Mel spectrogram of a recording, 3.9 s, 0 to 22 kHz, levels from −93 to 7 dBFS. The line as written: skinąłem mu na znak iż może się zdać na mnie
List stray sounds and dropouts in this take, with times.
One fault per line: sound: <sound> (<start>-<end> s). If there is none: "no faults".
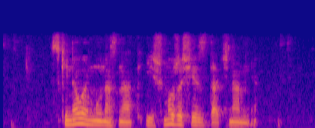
no faults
